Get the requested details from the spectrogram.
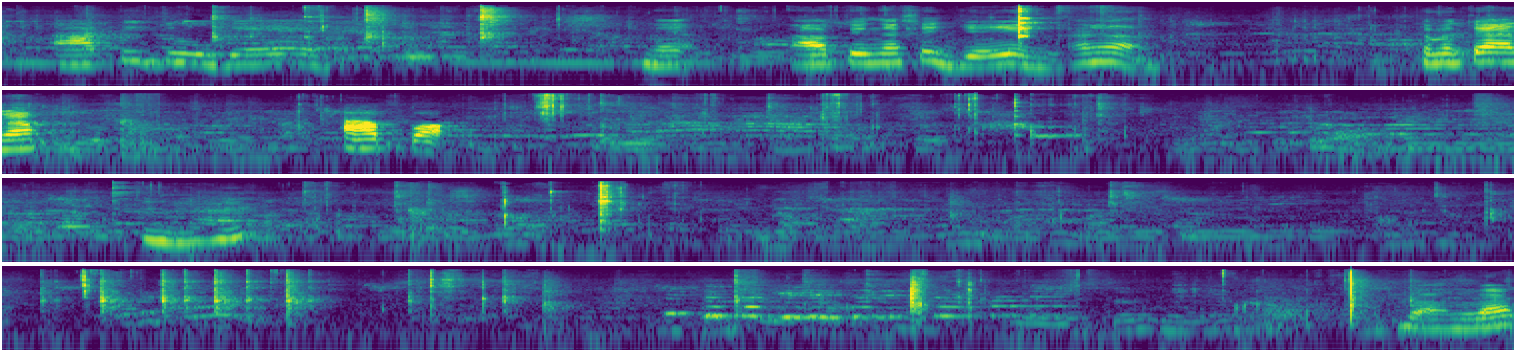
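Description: A fork and spoon clink against a plate.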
